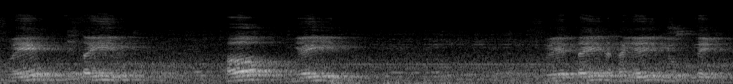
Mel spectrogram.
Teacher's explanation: श्वेमध्ये एकार आहे आणि दुसऱ्या शब्दामध्ये त मध्ये ऐकार आहे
